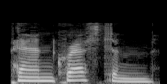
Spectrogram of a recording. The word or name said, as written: panchreston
